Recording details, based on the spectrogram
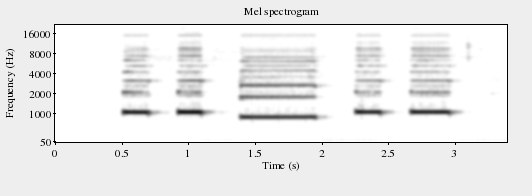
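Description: Five clear, pure whistly tones of the note A on a recorder, the middle one held longer, each breathy and close, with brief silences between.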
